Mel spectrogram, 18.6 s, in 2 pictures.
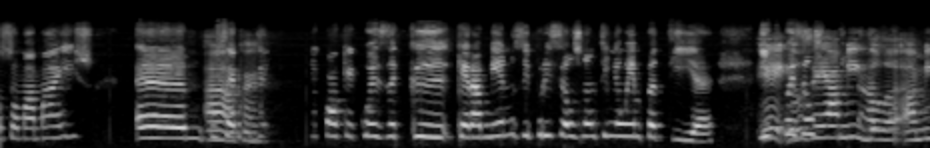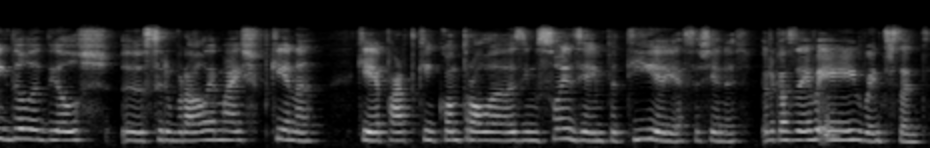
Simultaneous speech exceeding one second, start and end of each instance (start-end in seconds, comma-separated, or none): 7.6-9.1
